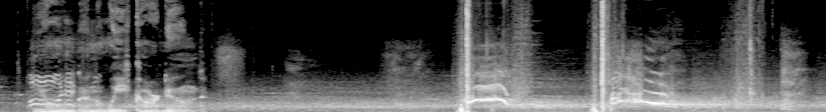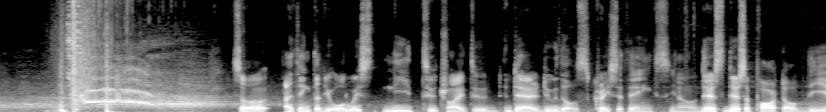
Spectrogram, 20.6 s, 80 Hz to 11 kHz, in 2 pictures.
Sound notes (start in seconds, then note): 5.6 screams; 7.5 Crunch; 9.2 crowd cheers; 11.2 thunk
